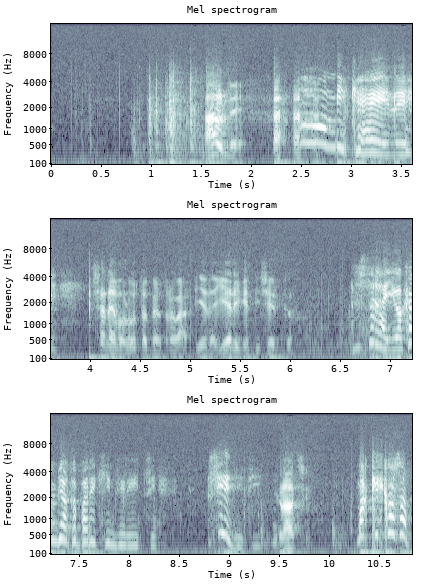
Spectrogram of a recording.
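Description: A man speaks warmly.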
